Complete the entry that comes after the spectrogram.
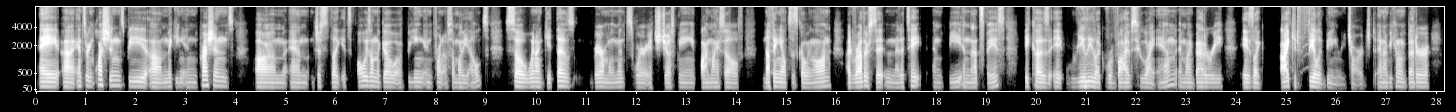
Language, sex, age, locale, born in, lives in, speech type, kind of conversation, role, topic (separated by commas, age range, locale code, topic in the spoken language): English, male, 25-29, en-US, United States, United States, conversation, unstructured, none, How do you recharge after a busy day?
